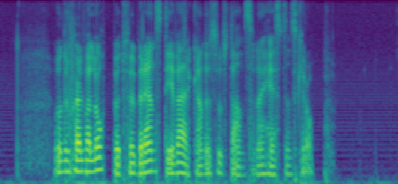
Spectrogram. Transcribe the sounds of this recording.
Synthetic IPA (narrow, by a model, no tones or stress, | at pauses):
ɵnd̪əɾɧɛlvalɔpːət̪fœɾbɾɛnsd̪ɪvæɾkand̪əsɵbst̪ʰa̰nsəɳaɪɦɛst̪ənskʰɾɔ̰pː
